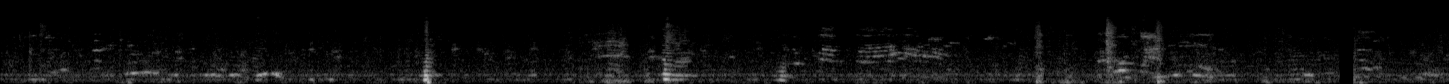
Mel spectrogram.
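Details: Honey bees at a honey bee cultivation centre in Gayo, Aceh, Indonesia: a steady low droning hum runs throughout, with scattered clicks, knocks and faint distant voices over it.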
